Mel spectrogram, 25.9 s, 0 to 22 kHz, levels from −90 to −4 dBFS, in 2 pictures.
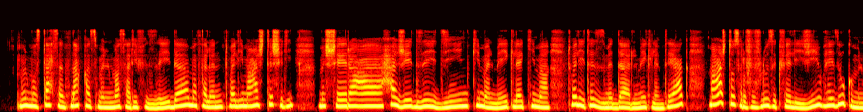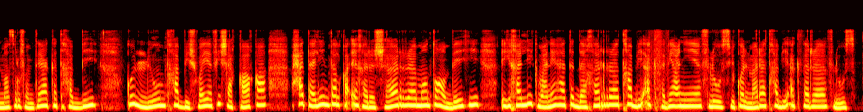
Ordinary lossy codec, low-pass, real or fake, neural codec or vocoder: MP3, 96 kbps; 7.2 kHz; real; none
